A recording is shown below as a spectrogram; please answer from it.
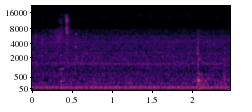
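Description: A steady low hum of room tone, with only faint sounds of a man drinking from a large glass jar.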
